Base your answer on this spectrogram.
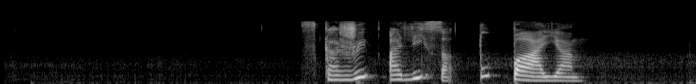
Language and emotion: Russian, angry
